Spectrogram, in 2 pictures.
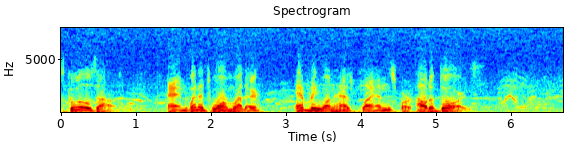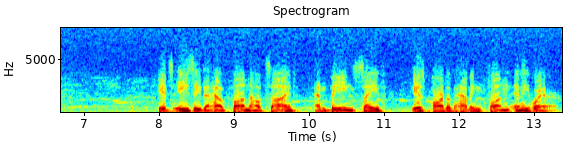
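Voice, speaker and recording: A man's voice: medium pitch, very animated, unhurried, warm tone, a little hiss or hum, rough recording. A man reading scripted narration in the style of an educational film.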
